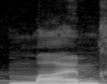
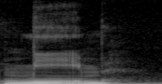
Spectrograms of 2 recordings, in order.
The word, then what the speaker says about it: mime: Diane, who thinks their plan is a bad idea, is otherwise engaged with her mime class, although she pronounces it meme instead of mime,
